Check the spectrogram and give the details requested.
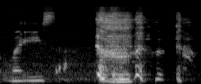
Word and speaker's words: Leisa: I hate mispronouncing people's names. I can't stand it. I'm going to get this right. Just like Lisa.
